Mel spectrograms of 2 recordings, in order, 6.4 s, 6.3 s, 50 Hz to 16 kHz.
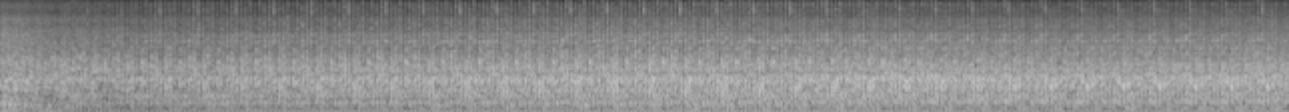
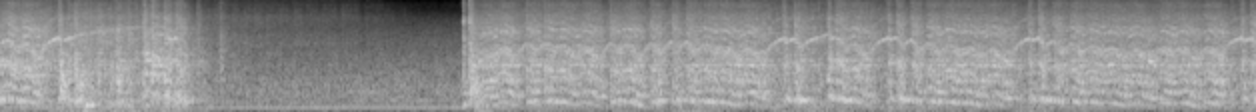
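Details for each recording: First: Ford E350 4x4 van, 7.3 liter diesel, just started, not yet at operating temperature. Steady even clatter at constant idle, no misses, surging or knocks; normal smooth cold idle. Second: Ford E350 4x4 van, 7.3 liter diesel, first start attempt, one glow plug burnt off. Rhythmic starter whir, brief pause, then cranking at three to four turns a second, never catching; extended crank, no start; owner suspects too little glow plug time.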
